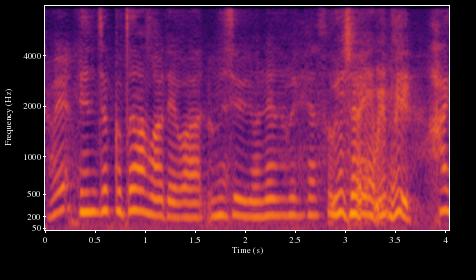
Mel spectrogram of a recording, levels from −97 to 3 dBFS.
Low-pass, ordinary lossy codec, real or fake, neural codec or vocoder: none; none; fake; codec, 16 kHz, 1 kbps, FunCodec, trained on LibriTTS, 50 frames a second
